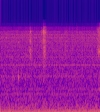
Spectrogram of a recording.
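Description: Steady hiss and electrical hum from a webcam microphone, with two or three faint short ticks, like small handling sounds.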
